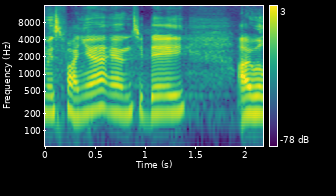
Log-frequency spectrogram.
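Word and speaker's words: Vanya: could say and so fania here where it's v-a-n-y-a but the v is kind of pronounced like an f uh is going to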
